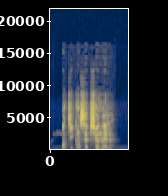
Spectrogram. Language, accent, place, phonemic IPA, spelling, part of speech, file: French, France, Lyon, /ɑ̃.ti.kɔ̃.sɛp.sjɔ.nɛl/, anticonceptionnel, adjective, LL-Q150 (fra)-anticonceptionnel.wav
- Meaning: anticonceptional, contraceptive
